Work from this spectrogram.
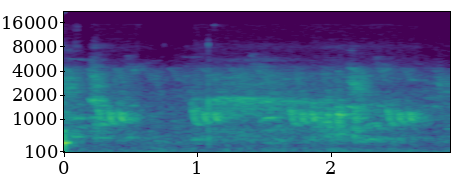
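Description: Soft clucking and low gobbling calls from several native chickens, repeated in short bursts, fairly faint and close inside a coop.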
